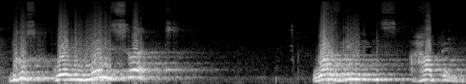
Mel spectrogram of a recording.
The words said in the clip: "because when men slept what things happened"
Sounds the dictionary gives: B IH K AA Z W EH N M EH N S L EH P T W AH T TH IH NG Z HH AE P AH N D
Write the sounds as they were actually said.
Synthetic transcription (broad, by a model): B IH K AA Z W EH N M EH N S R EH T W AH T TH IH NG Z HH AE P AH N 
